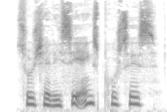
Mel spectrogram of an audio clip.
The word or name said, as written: socialiseringsproces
